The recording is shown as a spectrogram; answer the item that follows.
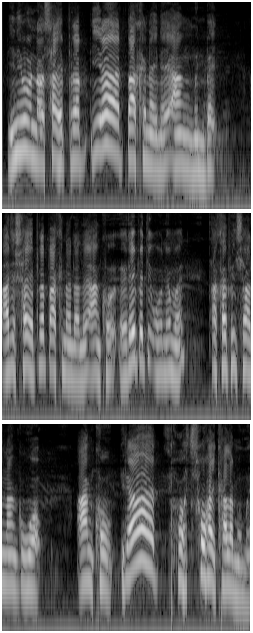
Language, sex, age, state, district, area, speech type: Bodo, male, 60+, Assam, Udalguri, rural, spontaneous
